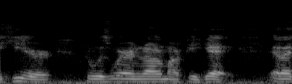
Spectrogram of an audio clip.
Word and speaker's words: Audemars Piguet: I was going to say, I always call it Audemars Peugeot. How do you actually pronounce it? And so if the actual pronunciation is Audemars Piguet or Puiguet. Does he say it that way? No, I call it know. Audemars Piguet. That's like the American, like Porsche.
